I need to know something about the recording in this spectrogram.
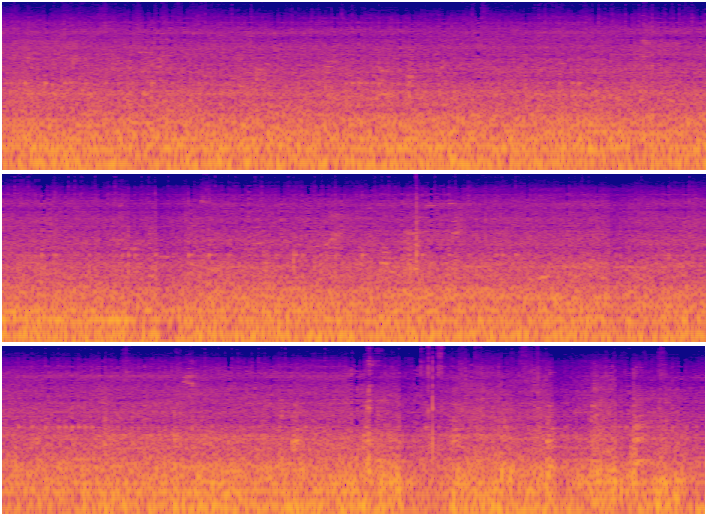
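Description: A train rumbles and rattles steadily along its tracks.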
